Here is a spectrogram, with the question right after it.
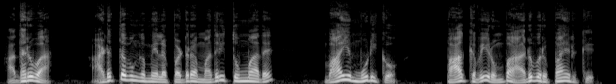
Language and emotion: Tamil, disgusted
